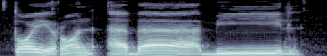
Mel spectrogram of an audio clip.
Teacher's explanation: So you're not going to do a gunna here. You're not going to hold on to the noon sound here. So you're going to read it Ron ababil.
